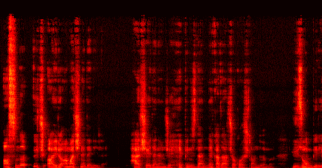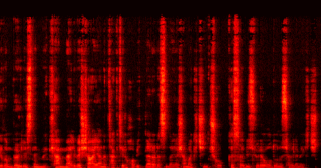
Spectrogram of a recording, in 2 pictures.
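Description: A man's voice: medium pitch, expressive, moderate pace, a little mellow, slightly rough. A man voicing a jovial elderly male hobbit who gives a grand, declaiming speech at a party.

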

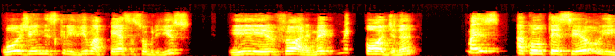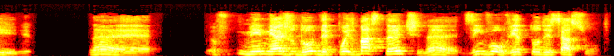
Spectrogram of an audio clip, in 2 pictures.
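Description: A man's voice: high-pitched, measured pace, highs cut off. A middle-aged man from Brazil, a state attorney, telling a personal story in an interview, often adding "né". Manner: animated, fills with "né" often.

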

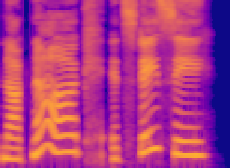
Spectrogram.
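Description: A woman's voice: medium pitch, lively intonation, moderate pace, no echo, clean studio sound, lightly acted. A woman voicing a young woman sleuth, anxious and curious, speaking in a tense, breathless way.

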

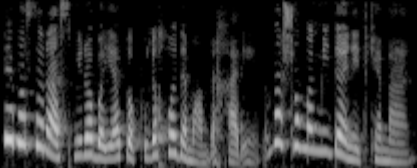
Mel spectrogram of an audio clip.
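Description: A woman doing a gentle young general. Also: on the high side, huge pitch swings. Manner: soft, gentle. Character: poor young male general, gentle and earnest.

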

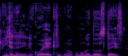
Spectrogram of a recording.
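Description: A man from South Sudan with an East African accent, chatting casually as a guest, rephrasing haltingly and mixing in Swahili. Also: fairly low pitch, fairly even intonation, mellow. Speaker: interview guest. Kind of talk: casual chat, code-switching with Swahili.

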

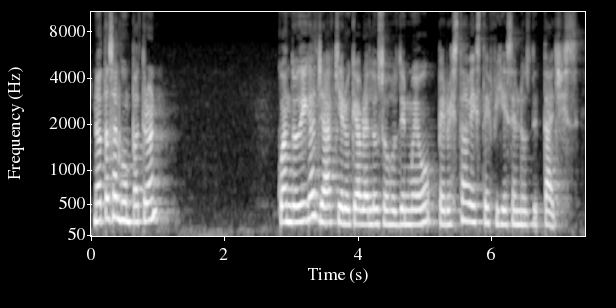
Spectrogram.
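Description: A woman's voice: fairly high pitch, steady tone, moderate pace. A woman giving an instructional audio lesson as an acting teacher, speaking directly to the listener and guiding them through an exercise. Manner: addresses listener directly with instructions and reflective questions.

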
